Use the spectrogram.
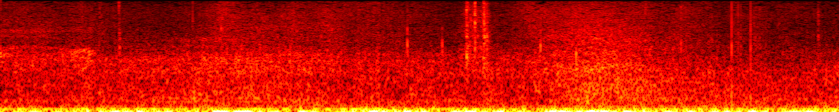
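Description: Outdoor wind buffets a camera on a tripod, a steady low rumbling roar that swells and eases for a few seconds, with no talking over it.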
